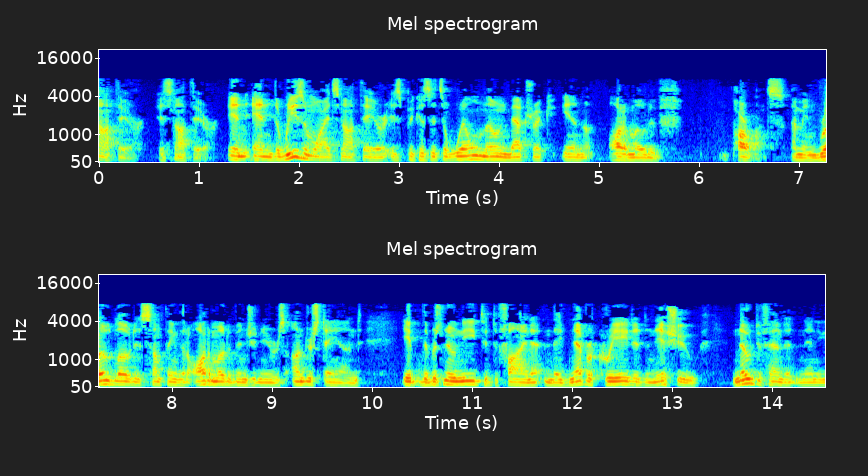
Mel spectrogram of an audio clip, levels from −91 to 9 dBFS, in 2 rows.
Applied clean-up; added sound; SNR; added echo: none; none; none; none.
